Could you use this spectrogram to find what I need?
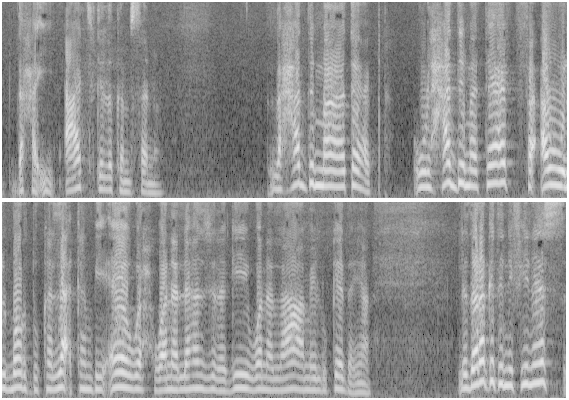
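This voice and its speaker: With lively intonation, a woman speaks at a moderate pace in a medium pitch. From Egypt. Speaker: insurance company deputy manager and mother; interview guest. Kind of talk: TV talk show interview. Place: studio. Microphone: lapel.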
